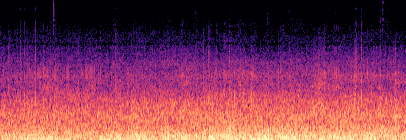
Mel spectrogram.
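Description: Low rumble of wind buffeting a phone microphone while roller skating along a paved path, mixed with the rolling of the skate wheels, with a couple of louder gusts or bumps in the middle.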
